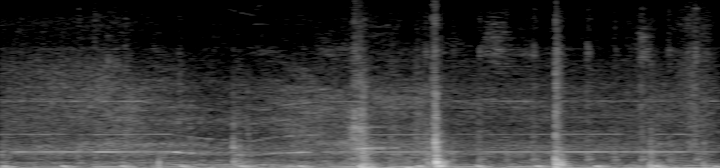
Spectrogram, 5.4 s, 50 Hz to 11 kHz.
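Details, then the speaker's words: Audi 80 revived after 9 years sitting, with chewed wiring spliced: central locking now works, giving several short, sharp clunks as the door lock actuators open and close, with faint music in the background. "Right, we've got the central locking working. Open. closed."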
